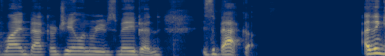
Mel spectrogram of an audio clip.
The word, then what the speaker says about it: Jalen Reeves-Maybin: I think that's how you say it, Jalen Maybin Reeves. I think it's Jalen Reeves-Maybin. Jalen Reeves-Maybin, the linebacker from Detroit, who they just moved on from.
